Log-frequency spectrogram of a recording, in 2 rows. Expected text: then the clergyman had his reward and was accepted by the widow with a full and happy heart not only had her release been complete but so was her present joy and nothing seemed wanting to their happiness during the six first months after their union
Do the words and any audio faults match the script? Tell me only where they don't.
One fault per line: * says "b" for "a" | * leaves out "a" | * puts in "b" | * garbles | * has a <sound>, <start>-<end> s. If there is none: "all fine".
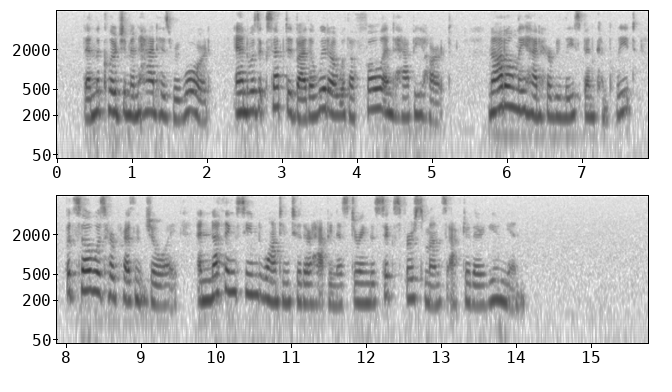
all fine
